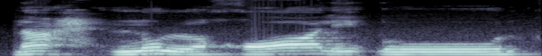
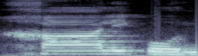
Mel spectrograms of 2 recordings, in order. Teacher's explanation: खा को मोटा और पुर करके पढ़ेंगे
